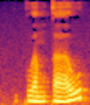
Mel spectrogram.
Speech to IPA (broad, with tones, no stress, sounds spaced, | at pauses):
kʷ ɐ˨ m t̪ ɐ˨˥ w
